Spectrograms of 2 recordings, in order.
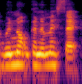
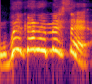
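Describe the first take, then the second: First: Said in the usual way. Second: High-pitched imitated panic; mock frantic wail, far higher; Becky panicking. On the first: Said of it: "And I was like". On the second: Friend panicking in traffic on way to concert, frantic. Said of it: "Becky was losing her shit".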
